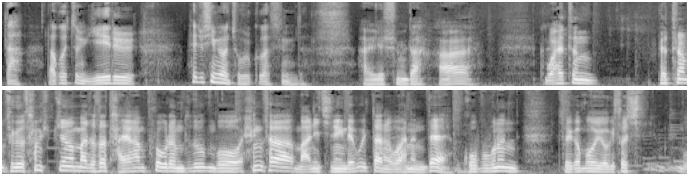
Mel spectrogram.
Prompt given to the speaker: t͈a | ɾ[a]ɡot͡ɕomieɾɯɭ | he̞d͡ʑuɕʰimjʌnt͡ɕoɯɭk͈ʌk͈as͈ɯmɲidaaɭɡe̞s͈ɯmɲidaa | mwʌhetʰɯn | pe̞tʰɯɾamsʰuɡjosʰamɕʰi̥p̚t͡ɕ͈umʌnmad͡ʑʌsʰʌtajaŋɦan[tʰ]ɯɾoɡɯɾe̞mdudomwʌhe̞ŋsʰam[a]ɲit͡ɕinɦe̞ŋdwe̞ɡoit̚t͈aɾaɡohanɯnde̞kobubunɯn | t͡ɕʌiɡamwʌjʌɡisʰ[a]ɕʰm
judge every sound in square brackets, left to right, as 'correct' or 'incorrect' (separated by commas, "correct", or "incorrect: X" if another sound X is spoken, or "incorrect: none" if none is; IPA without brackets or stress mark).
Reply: correct, incorrect: pʰ, correct, incorrect: ʌ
